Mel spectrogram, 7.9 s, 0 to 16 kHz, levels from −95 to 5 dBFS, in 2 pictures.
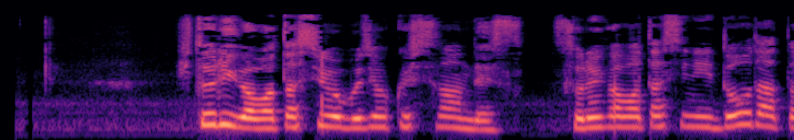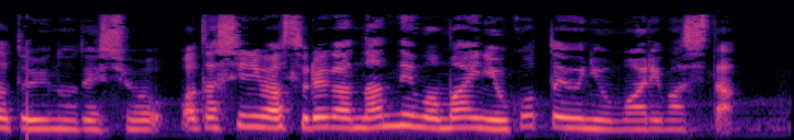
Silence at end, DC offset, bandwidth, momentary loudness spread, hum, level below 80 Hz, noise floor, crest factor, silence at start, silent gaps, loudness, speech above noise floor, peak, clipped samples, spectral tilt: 0.3 s; under 0.1%; 11.5 kHz; 12 LU; none; -76 dBFS; -59 dBFS; 20 dB; 0.9 s; none; -26 LUFS; 34 dB; -6 dBFS; under 0.1%; -3.5 dB/octave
